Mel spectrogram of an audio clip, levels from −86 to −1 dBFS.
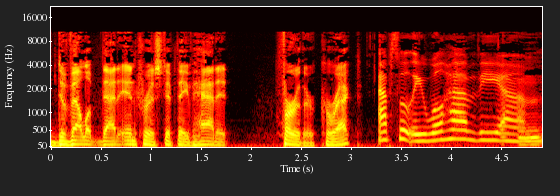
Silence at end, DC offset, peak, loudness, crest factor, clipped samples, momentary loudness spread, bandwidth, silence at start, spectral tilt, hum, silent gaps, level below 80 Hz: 0 s; under 0.1%; -2 dBFS; -19 LUFS; 18 dB; under 0.1%; 7 LU; 11 kHz; 0 s; -4 dB/octave; none; none; -38 dBFS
